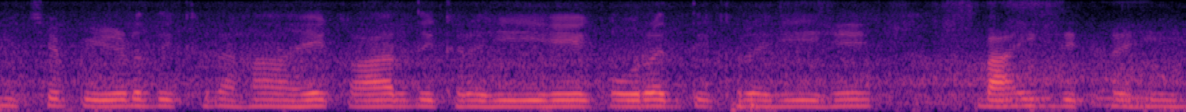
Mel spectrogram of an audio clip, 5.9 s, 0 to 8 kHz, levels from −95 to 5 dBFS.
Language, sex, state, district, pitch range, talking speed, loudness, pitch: Hindi, female, Maharashtra, Nagpur, 165-175 Hz, 180 wpm, -36 LUFS, 170 Hz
